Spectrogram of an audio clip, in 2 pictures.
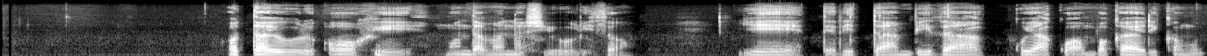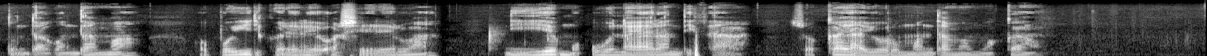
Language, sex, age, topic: Oshiwambo, male, 25-35, agriculture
